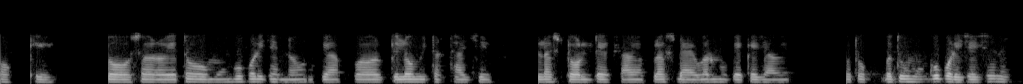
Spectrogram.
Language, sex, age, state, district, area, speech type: Gujarati, male, 18-30, Gujarat, Ahmedabad, rural, conversation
